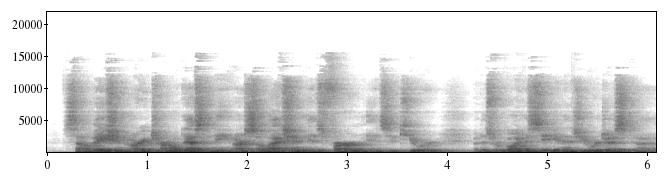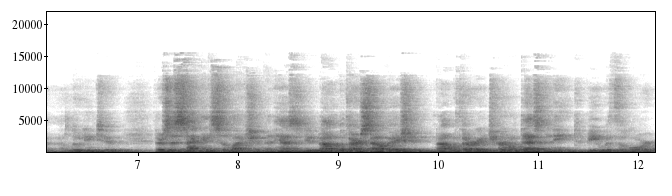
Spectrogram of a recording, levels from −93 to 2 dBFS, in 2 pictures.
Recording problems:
off-mic speech; far
room echo; noticeable; dies away in 0.7 s

